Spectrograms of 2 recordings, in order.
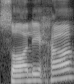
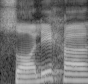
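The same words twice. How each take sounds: Both takes have the same delivery.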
